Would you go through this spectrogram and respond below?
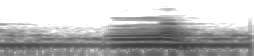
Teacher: it's a nasal sound, so passage of air is through our nose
